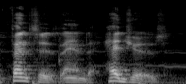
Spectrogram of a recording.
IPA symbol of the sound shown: iz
